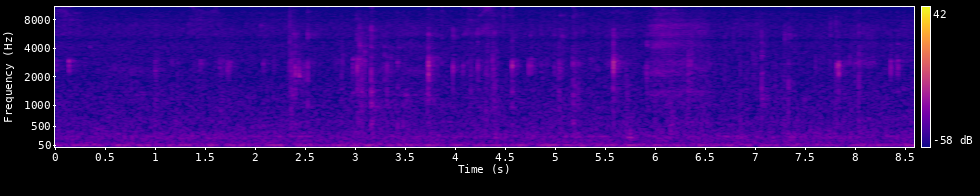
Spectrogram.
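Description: Faint mouth sounds of people chewing soft Royce' nama chocolate: scattered small wet clicks and smacks.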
